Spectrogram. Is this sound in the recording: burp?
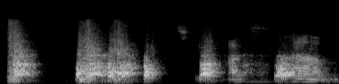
no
